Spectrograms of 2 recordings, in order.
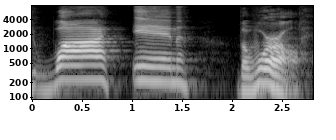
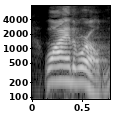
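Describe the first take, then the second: First: Why in the World boomed out like a headline; shouted title. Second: Said in the usual way. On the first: Shown as a demonstration. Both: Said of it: "I'm calling today's message".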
